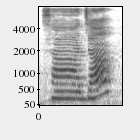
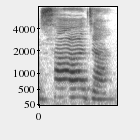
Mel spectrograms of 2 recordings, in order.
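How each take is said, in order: First: "Saja" drawn out, rising on the last syllable; word repeat demonstration. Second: "saja" loud, long first A, falling at the end; drawn-out word demonstration. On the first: Teacher repeats the word for lion, rising dictation. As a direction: say "Saja" slowly with a lifted ending. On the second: Teacher introduces the Korean word for lion, emphatic demonstration. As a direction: stretch "saja" loudly and let it fall. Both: Shown as a demonstration. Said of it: "Próxima é leão".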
